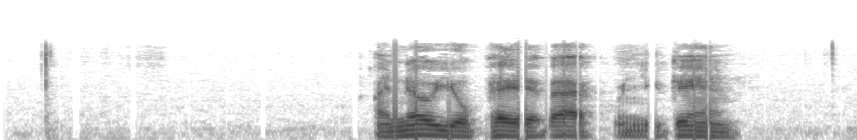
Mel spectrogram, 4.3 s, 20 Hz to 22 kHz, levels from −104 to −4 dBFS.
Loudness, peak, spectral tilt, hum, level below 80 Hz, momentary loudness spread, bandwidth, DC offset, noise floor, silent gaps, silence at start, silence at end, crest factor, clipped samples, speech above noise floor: -33 LUFS; -14 dBFS; -5 dB/octave; none; -60 dBFS; 21 LU; 7.6 kHz; under 0.1%; -77 dBFS; none; 1.9 s; 0.6 s; 22 dB; under 0.1%; 45 dB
